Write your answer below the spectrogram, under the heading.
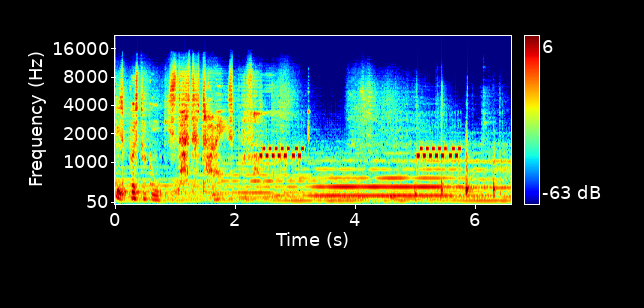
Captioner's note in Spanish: suena el celular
